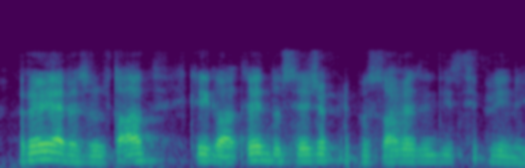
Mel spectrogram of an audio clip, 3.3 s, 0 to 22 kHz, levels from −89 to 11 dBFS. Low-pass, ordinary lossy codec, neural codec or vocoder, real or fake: 7.2 kHz; none; codec, 16 kHz, 4 kbps, FreqCodec, smaller model; fake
